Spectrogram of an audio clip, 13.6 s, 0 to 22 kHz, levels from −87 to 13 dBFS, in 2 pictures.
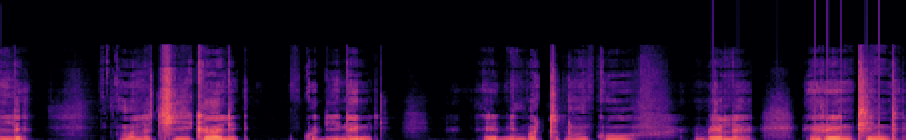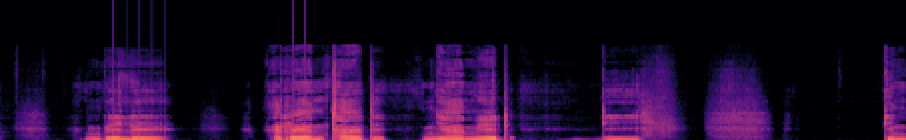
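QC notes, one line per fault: throughout: HE-AAC compression. The encoder likely coded only the lower spectrum at a very low bitrate, around 20 kbps, and synthesized the treble by copying lower bands upward under a coarse envelope. The damage is plainly audible. The upper range reaches high but is not genuine, so its harmonics don't line up with those below the crossover, and s sounds come out gritty, metallic or lisping. Nothing is present above 14.9 kHz.
5.14–9.08 s: periodic USB or driver dropouts. Starting just after "mbaɗta ɗum ko", something blocked the audio path every 0.096 s, and each time a few milliseconds of signal, roughly 4 ms, were skipped outright rather than filled. That gives about forty evenly spaced ticks over the span, a steady rapid clicking laid over the speech. The splices land only where there is sound, so the ticks drop out in pauses.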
